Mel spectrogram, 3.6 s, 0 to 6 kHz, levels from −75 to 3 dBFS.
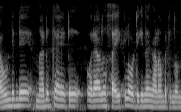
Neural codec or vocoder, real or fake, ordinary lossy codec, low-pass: none; real; none; 5.4 kHz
